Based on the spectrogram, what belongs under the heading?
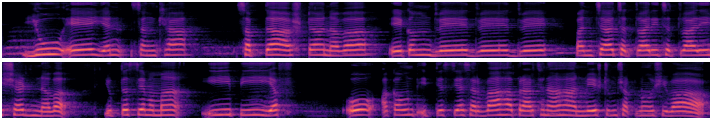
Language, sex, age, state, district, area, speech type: Sanskrit, female, 18-30, Karnataka, Bagalkot, urban, read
